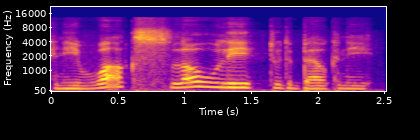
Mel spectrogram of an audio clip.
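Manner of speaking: ordinary delivery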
